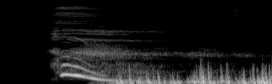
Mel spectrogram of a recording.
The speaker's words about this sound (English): Take a deep breath. Right now, just do it with me. Just one deep breath.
